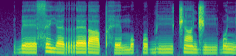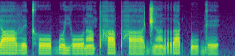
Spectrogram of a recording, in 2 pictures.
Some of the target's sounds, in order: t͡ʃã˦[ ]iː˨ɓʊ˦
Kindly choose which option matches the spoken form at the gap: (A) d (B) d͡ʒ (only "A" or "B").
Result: B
